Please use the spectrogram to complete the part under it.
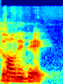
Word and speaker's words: polyvagal: am I gonna say it wrong? Polynagal. – Polyvagal polyvagal theory. Polyvagal theory.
